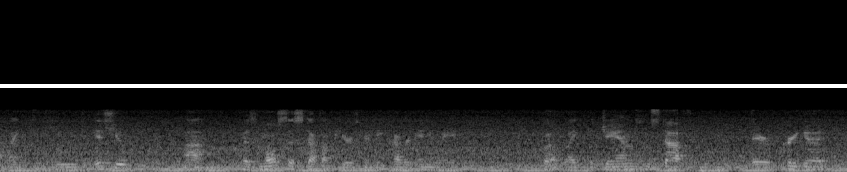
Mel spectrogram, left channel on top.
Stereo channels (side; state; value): left; silent; 55 dB below the other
